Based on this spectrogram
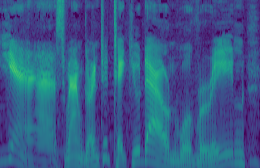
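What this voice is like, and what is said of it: Raspy sniveling villain voice. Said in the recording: “it's not even in the good raspy. Like, it's not good old man tough raspy... No, it's sniveling bad guy from an X-Men movie, raspy.”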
